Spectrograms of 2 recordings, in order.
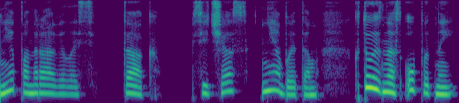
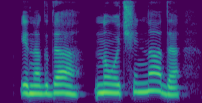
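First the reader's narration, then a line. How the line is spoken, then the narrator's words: Chuckling. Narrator (Russian): хохотнула Вера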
